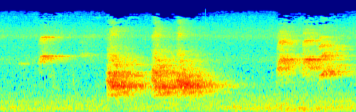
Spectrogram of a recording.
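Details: Great Dane puppy giving a high yelp followed by two sharp, bright barks, then a pair of quick yippy barks after a short pause; room quiet between calls.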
